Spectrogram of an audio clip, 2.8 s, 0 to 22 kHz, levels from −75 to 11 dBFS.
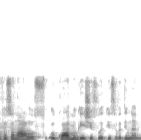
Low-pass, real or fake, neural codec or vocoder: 9.9 kHz; fake; autoencoder, 22.05 kHz, a latent of 192 numbers a frame, VITS, trained on one speaker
